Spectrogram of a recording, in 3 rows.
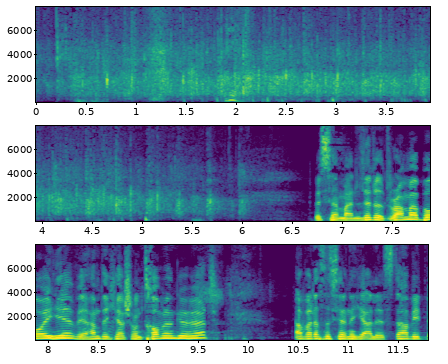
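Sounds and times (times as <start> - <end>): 
audience applause: 0.0 - 6.4
speech: 1.9 - 2.3, 6.8 - 11.7.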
